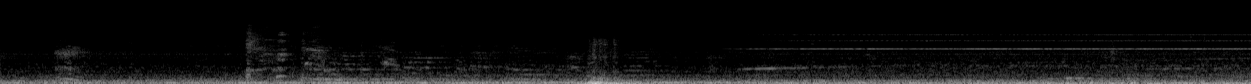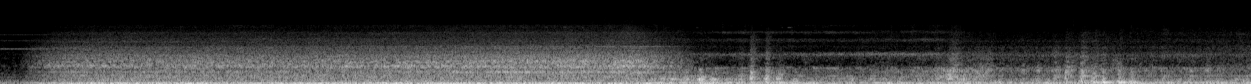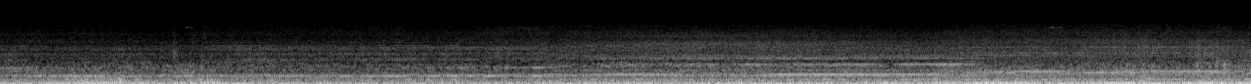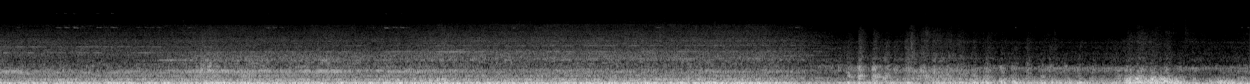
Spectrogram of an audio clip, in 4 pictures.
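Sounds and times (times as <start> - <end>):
train wheels rumbling on track: 12.8 - 50.0.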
